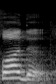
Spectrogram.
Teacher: دال حروف قلقلہ میں سے ہے، ان کو پڑھتے وقت ان کے مخرج ٹکر کھا کر الگ ہوتے ہیں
